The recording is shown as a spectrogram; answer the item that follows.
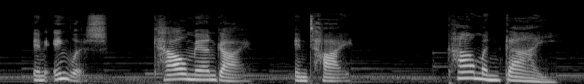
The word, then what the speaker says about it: ข้าวมันไก่: The answer is cow mangai. In English, cow manu in Thai cow.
